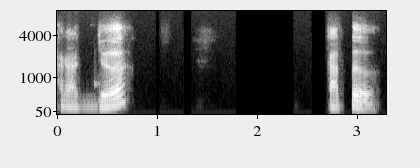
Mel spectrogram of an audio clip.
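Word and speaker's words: Runge–Kutta: Jadi bacanya adalah range kata.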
